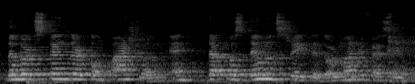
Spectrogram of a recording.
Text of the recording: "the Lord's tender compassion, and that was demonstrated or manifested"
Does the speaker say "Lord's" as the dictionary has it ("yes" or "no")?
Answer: no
